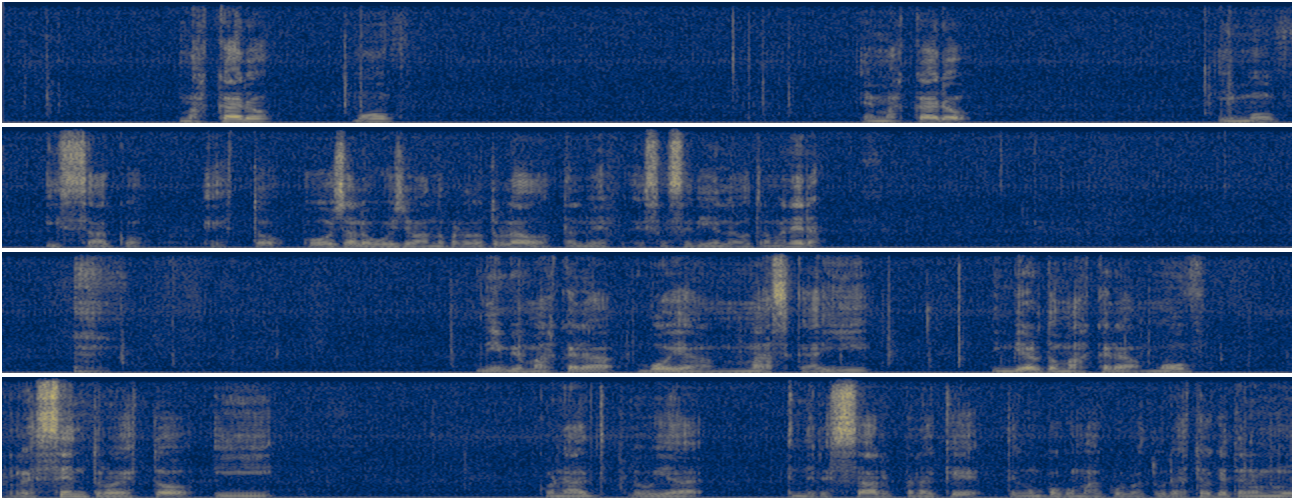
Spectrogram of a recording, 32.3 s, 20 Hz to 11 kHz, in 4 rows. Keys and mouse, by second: 1.9 w, 4.5 q, 7.3 w, 16.8 alt+click, 17.2 alt+click, 18.9 ctrl+click, 21.3 q, 22.0 ctrl+click, 22.9 w, 24.2 alt+click, 26.8 alt+click, 32.1 alt+click.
